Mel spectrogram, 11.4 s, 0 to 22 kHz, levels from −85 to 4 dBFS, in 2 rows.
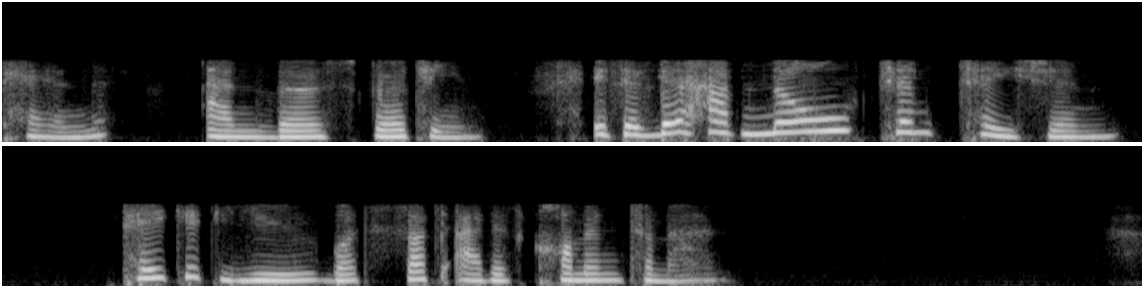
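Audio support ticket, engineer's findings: GSM full-rate codec, whole clip: speech passed through a vocal-tract model driven by sparse regular pulses, consistent with 13 kbps GSM full rate. Symptom: buzzy, gravelly roughness throughout, nothing above 4 kHz, damage plainly audible.

GSM bit errors, 6.82 to 6.93 s: corrupted filter, pitch and gain parameters reaching the decoder over roughly 0.1 s, which fits about five damaged frames at an error rate near 2%. Symptom: brief squawk and gargle bursts, level jumps, distorted spectrum.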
